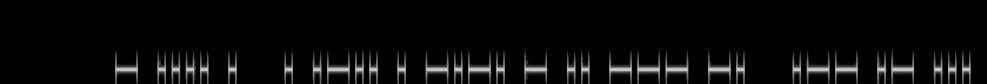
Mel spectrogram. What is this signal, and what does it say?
Morse code, heard as a keyed tone, about 17 wpm, 700 Hz. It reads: THE ELECTION WAS
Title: Sentences from Top 1500 Words 17wpm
